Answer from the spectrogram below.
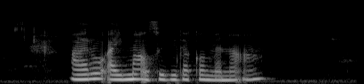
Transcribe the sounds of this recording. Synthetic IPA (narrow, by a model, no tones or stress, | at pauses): aɾɔʔajmausubid̪akɔmɛnaʔa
